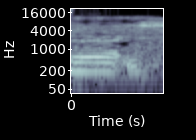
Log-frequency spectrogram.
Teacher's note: Perkataan Rais mengandung AI iaitu gambungan vokal A dan I yang dilafazkan bersambung sebagai satu bunyi yang pekat menjadikan sebutannya lebih lancar dan mencerminkan ciri khas bunyi dialek menu Sarawak seperti dalam sebutan nerais.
